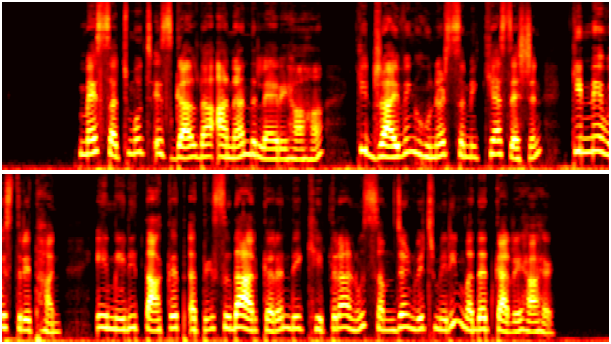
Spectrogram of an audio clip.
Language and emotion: Punjabi, happy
